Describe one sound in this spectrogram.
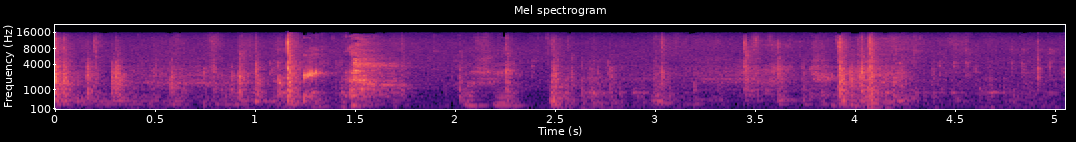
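A plastic sewing machine knocks and clatters as it is moved on a table.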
